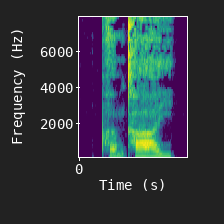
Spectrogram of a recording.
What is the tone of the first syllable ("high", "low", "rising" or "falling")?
low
